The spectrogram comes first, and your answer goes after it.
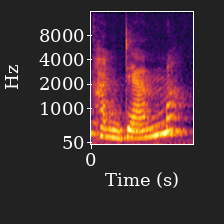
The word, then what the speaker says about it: condemn: signal uh and then we go to n condemn so anytime you see M and then n uh usually we don't pronounce the M okay so condemn column autumn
